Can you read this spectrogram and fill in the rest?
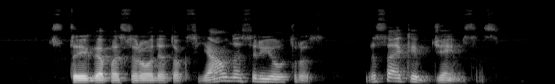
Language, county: Lithuanian, Panevėžys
